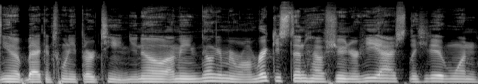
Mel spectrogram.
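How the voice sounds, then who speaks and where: This man talks very fast at a medium pitch. His intonation stays fairly even. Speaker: youtuber. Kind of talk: casual monologue vlog. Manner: halting, many fillers.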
